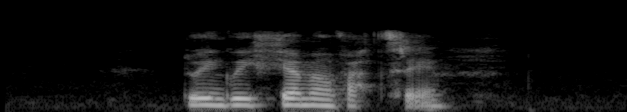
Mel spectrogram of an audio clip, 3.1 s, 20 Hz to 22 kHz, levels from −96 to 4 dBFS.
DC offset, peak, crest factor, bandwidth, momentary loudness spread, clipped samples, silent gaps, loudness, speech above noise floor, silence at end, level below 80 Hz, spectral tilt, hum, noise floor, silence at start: under 0.1%; -18 dBFS; 18 dB; 8.2 kHz; 9 LU; under 0.1%; none; -34 LUFS; 48 dB; 0.9 s; -76 dBFS; -6 dB/octave; none; -81 dBFS; 0.95 s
